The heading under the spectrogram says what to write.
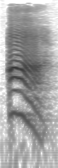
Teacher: your lips are open and your tongue is down and your tongue is tense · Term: a sound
